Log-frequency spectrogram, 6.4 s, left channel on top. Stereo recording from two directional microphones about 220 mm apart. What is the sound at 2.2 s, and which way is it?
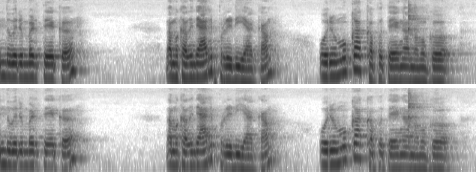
Dishes, 30° left (ahead or behind).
